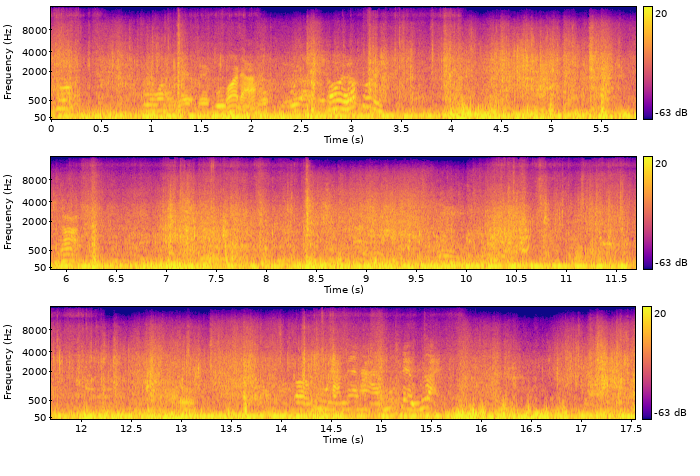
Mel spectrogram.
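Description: Plastic bags rustle and crinkle as they are handled.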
